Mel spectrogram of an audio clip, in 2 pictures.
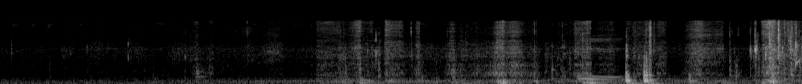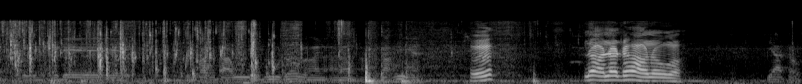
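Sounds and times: fish flapping in shallow water: 6.4s - 13.6s
wet slaps and splashes: 7.3s - 11.6s.

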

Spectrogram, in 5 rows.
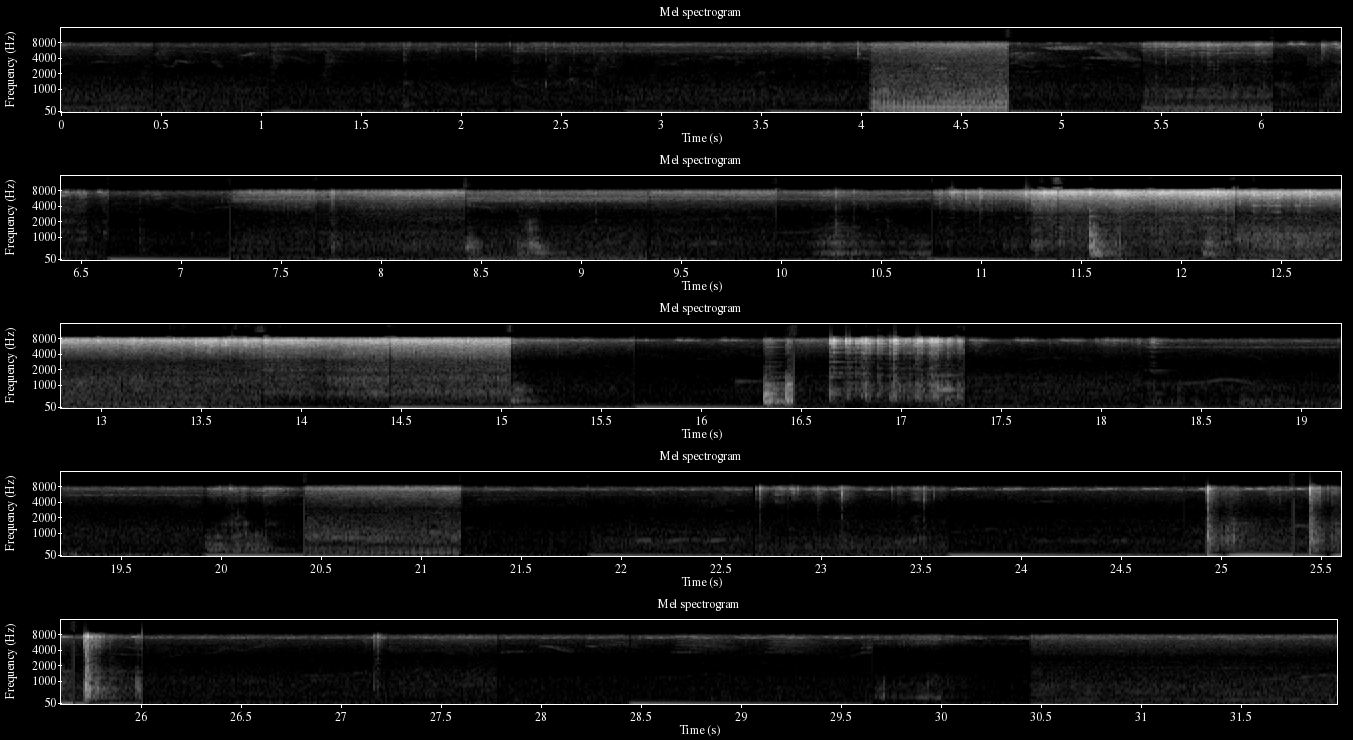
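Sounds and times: rice pouring into pot hiss: 10.8s - 15.1s.

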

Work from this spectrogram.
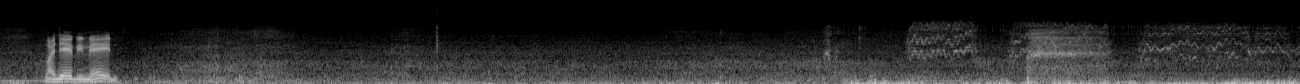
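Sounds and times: waves lapping: 0.0s - 12.7s
wind buffeting microphone: 6.4s - 13.0s.

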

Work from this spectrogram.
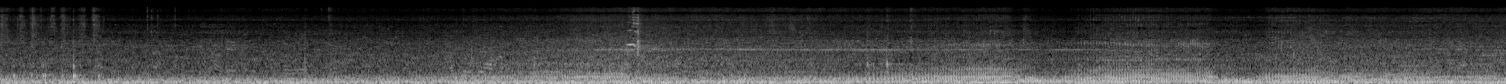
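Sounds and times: motorcycle engines running: 4.6s - 15.0s.

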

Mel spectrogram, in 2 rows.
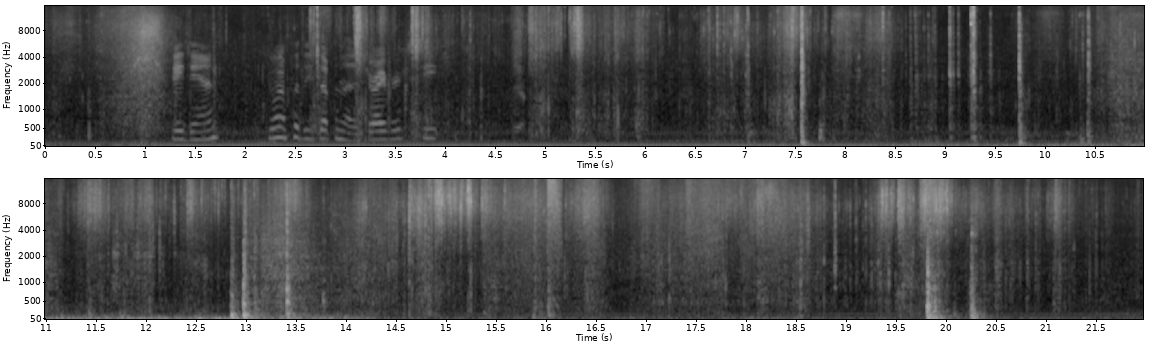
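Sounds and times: steady low hum: 0.0s - 21.9s
knocks and clunks: 6.8s - 14.0s, 19.7s - 20.8s.

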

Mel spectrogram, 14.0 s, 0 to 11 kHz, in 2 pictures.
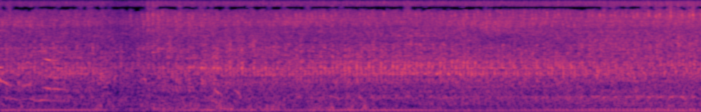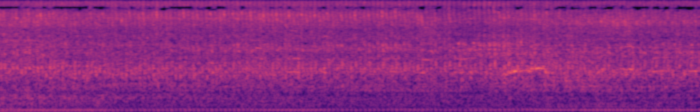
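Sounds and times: tractor engine rumbling: 0.0s - 14.0s.

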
